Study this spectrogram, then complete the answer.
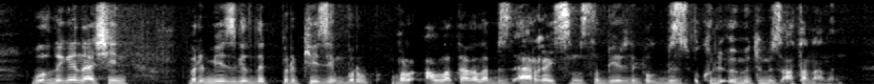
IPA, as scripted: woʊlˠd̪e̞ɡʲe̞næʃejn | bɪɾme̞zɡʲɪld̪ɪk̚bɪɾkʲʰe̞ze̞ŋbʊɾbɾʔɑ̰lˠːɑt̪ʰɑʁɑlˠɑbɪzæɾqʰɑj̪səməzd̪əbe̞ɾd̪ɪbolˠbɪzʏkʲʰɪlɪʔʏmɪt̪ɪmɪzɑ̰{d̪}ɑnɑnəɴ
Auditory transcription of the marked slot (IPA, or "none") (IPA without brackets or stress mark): t̪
